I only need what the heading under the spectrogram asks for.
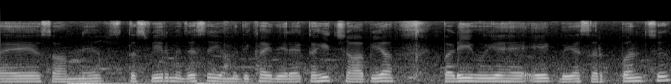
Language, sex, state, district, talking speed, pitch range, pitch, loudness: Hindi, male, Rajasthan, Bikaner, 185 wpm, 135-150 Hz, 140 Hz, -20 LUFS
